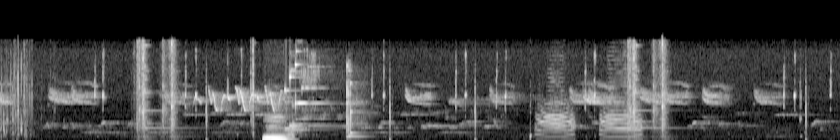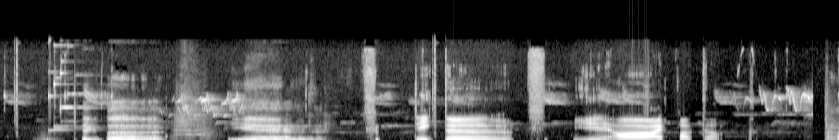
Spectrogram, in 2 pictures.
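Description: Short playful game sound effects chime and pop.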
